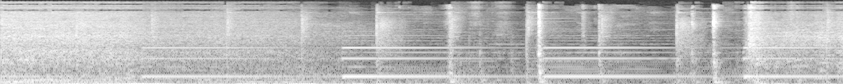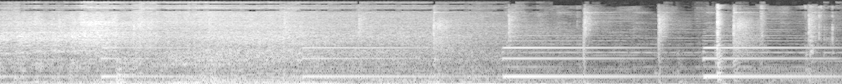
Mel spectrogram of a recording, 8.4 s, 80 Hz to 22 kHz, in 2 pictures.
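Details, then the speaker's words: 1999 Land Rover Discovery that sat for years, after replacing BCU, ECU and crank sensor and refitting a spare ECU: starter churns, engine barely catches then cuts out with a chime beeping; ignition power is cut after a second, so it starts then dies. "Now it will start for a second, and then it dies."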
